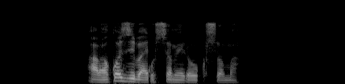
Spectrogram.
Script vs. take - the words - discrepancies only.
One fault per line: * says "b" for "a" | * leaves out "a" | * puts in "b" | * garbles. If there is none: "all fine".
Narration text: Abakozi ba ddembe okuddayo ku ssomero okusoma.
* leaves out "ddembe okuddayo"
